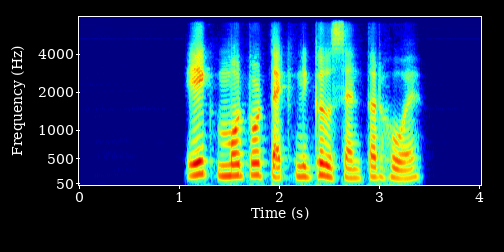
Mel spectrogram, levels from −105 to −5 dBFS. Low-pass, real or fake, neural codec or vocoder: 7.2 kHz; fake; codec, 16 kHz, 0.2 kbps, FocalCodec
